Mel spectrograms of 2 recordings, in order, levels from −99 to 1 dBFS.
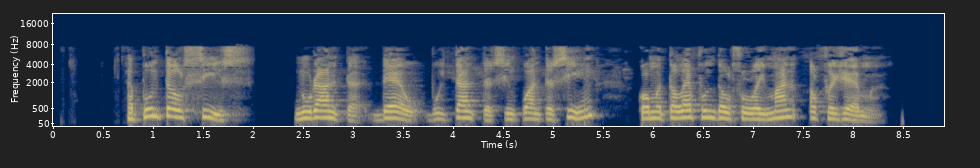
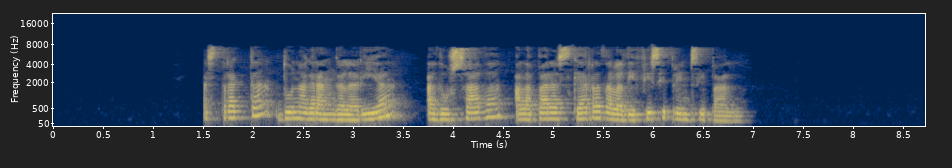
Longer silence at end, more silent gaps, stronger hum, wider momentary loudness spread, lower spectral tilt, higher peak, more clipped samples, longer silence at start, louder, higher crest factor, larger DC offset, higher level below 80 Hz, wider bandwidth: second, 0.65 s vs 1.85 s; first, 2.02-2.41 s, 5.80-5.85 s vs none; neither; about the same, 9 LU vs 9 LU; about the same, -4 dB/octave vs -3.5 dB/octave; about the same, -2 dBFS vs -2 dBFS; neither; second, 0.75 s vs 1.5 s; about the same, -19 LUFS vs -18 LUFS; about the same, 18 dB vs 20 dB; neither; about the same, -62 dBFS vs -60 dBFS; about the same, 8 kHz vs 8 kHz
